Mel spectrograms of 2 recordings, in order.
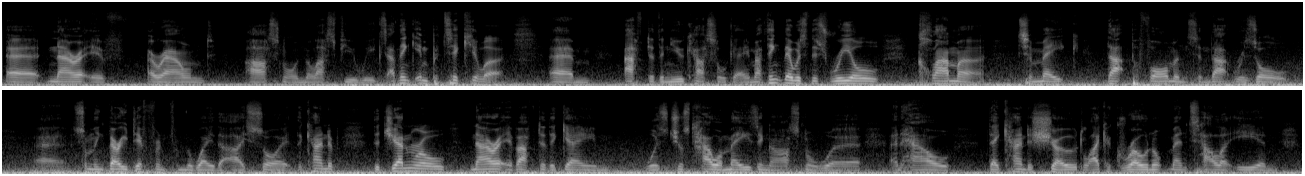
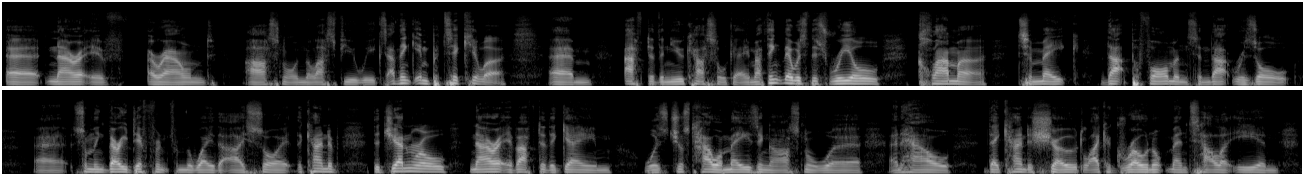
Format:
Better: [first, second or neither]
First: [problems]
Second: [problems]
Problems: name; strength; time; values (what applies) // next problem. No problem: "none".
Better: second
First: low rumble; noticeable; throughout; 20 dB below the speech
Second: none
